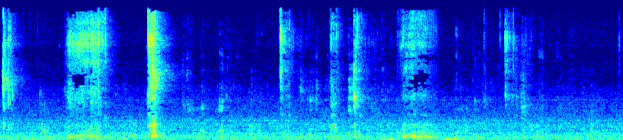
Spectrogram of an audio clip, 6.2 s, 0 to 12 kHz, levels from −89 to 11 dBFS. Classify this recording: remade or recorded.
recorded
